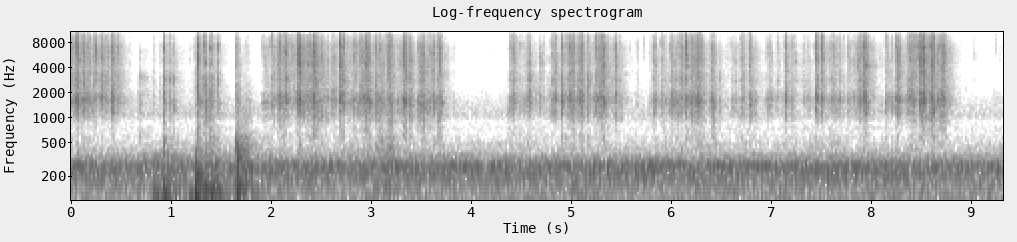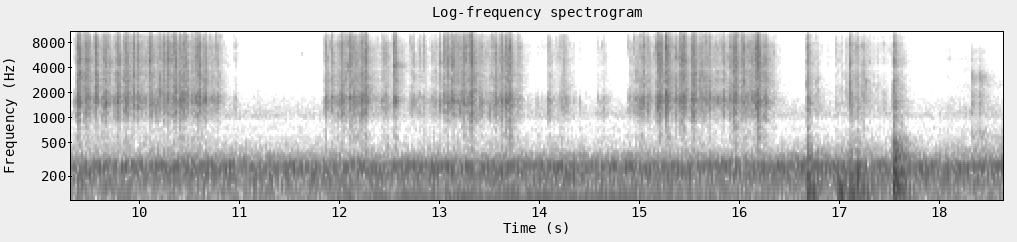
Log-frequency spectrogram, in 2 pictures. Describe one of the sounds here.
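A puzzle cube knocks down onto a table.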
